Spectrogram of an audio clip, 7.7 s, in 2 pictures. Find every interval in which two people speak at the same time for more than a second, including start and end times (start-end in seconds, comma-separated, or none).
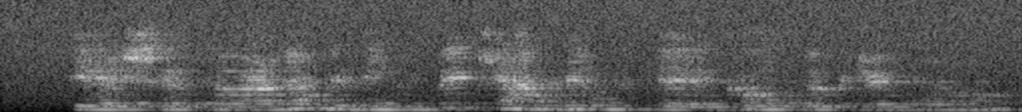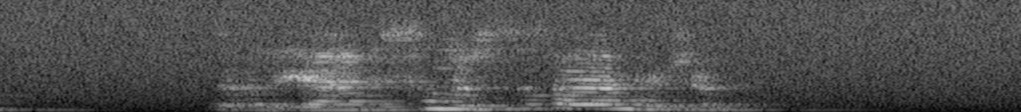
none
